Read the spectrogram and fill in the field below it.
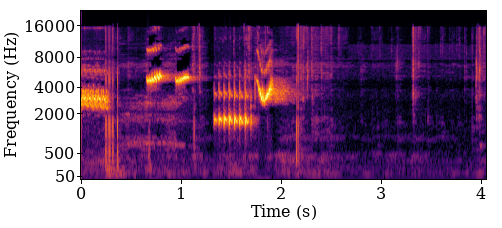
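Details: Caged Asian pied starling, jalak suren, lure recording to get it singing again after the owner's trip: a quick mix of harsh notes, short high whistles and a buzzy pulsed phrase, then near silence with faint clicks.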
